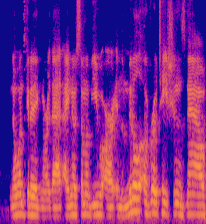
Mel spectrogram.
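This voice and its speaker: Speaking with an American accent, a man has a fairly high pitch. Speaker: emergency medicine chief resident. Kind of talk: webinar presentation. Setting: video call. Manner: loud; animated.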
